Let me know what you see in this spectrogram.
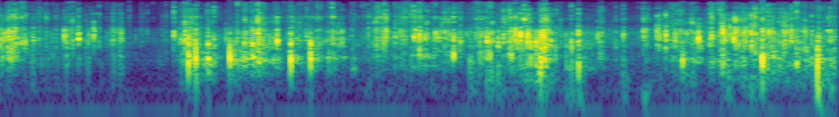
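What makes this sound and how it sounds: Long red nails and fingertips crinkle and rub a single clear, air-filled plastic air-cushion packaging tube with green print, held in both hands. A dense run of sharp, bright crackles and rustles fills the clip, pausing briefly near half a second before resuming.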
